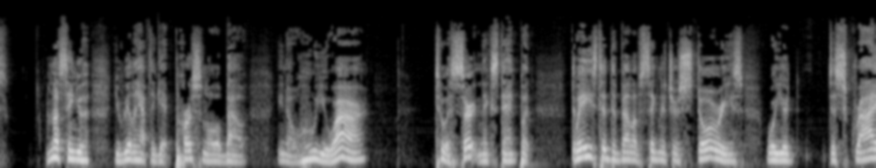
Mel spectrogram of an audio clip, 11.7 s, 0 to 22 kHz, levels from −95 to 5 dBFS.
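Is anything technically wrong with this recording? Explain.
Yes. From 7.65 to 7.67 s the speech has damaged data in a compressed stream. Some bytes in the stream were wrong. The decoder misread those frames and lost sync until it found the next frame header. This gives a brief chirp or blip, about 20 ms long.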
